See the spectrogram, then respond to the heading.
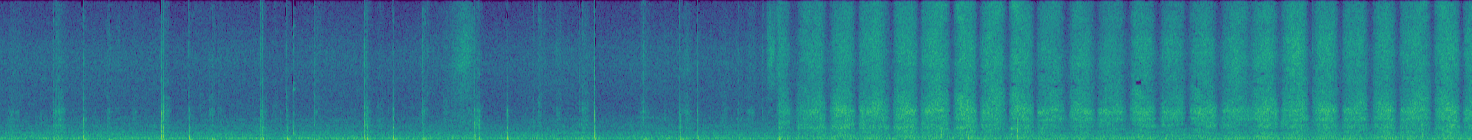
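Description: Fingertips and nails scratch and rub the cover of a solid, purple-covered paperback book lying flat. Scattered sharp taps and clicks give way after about eight seconds to steady, rhythmic, bright scratching strokes, roughly three per second, over a faint low hum.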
